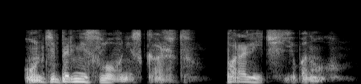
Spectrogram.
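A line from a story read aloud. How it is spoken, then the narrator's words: Gruff growl. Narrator (Russian): рыкнул бородач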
